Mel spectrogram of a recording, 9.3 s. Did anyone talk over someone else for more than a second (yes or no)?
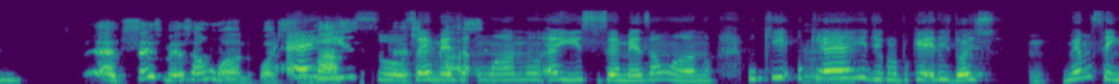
yes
